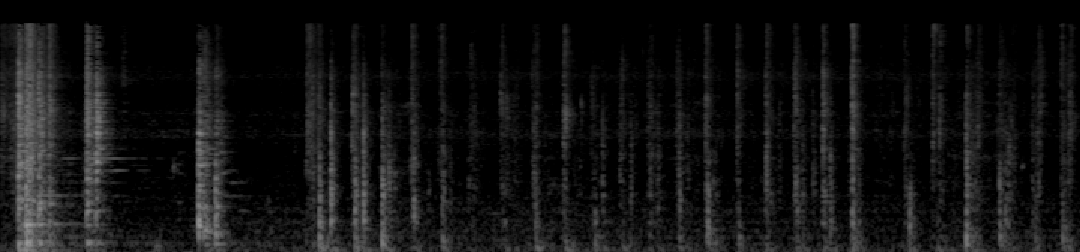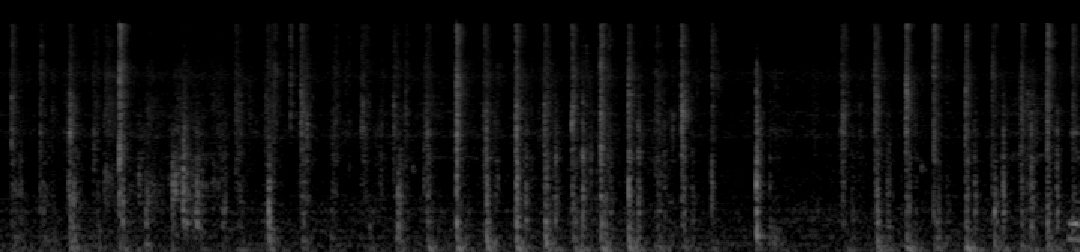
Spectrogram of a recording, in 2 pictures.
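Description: Wooden spoon knocking quickly and steadily against a plastic mixing bowl as blended fish is stirred, several knocks a second, easing off near the end. A few louder clatters in the first two seconds, from the aluminium lid being set on the pot.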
